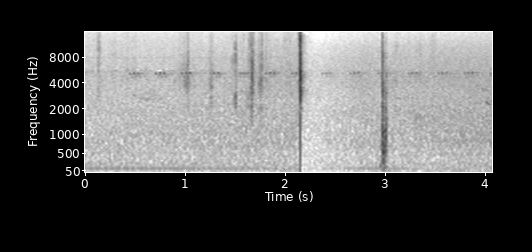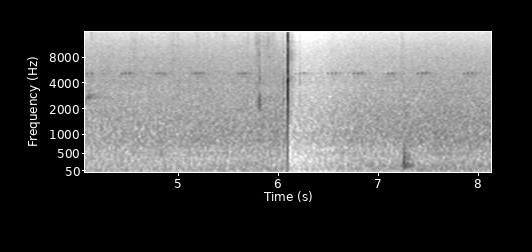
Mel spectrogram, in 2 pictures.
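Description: Spyderco Delica 4 lockback folding knife worked one-handed: sharp clicks of the blade snapping open and shut. The clearest come about two and three seconds in, and the loudest about six seconds in. Under them a cricket chirps steadily in an even, high-pitched pulse.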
